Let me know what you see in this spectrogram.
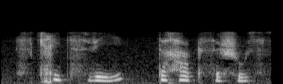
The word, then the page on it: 's Kritzweh, d'r Hexeschùss: Alsatian; Bas-Rhin; Reichshoffen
